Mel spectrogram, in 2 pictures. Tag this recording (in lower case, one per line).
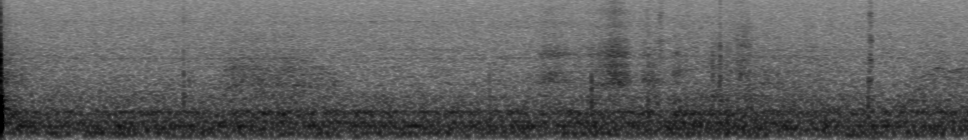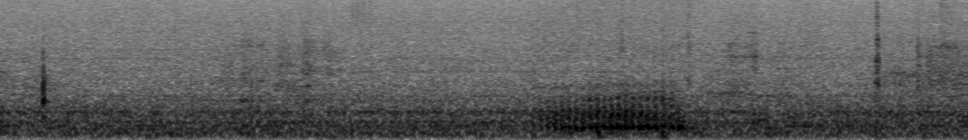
purr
